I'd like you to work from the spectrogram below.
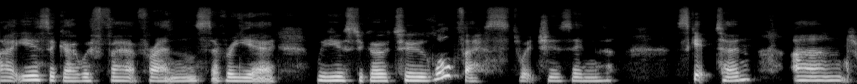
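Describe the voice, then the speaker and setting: A woman talks at a very slow pace with a medium pitch. The recording is very clean, with a silent background. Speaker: crafter and gardener. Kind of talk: casual talk to camera.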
